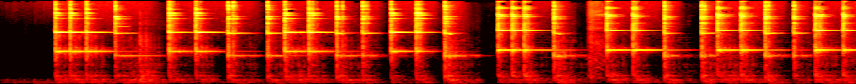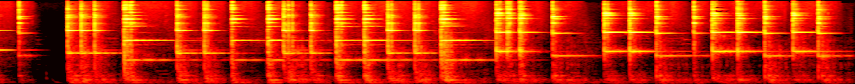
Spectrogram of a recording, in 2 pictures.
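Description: A spoon taps five filled prosecco glasses, ringing out bright, pitched clinks in a steady rhythm that form a simple song melody, played alone with brief pauses between phrases.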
